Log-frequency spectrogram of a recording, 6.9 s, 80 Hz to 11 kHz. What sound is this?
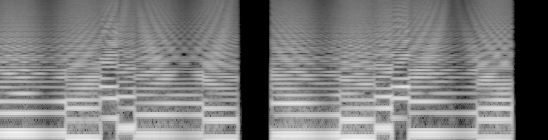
oscilation8step
dubstep synth that oscillates every eighth beat at 140bpm. to be used with bass wobble from this pack.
